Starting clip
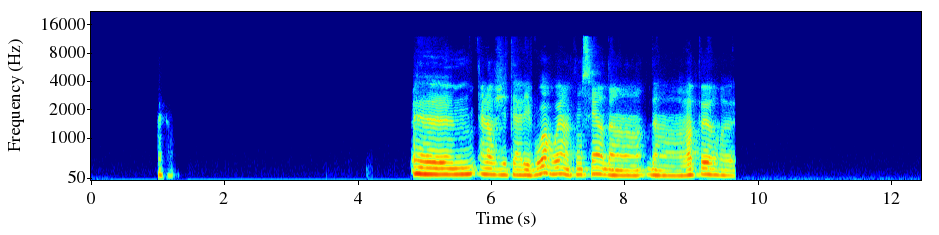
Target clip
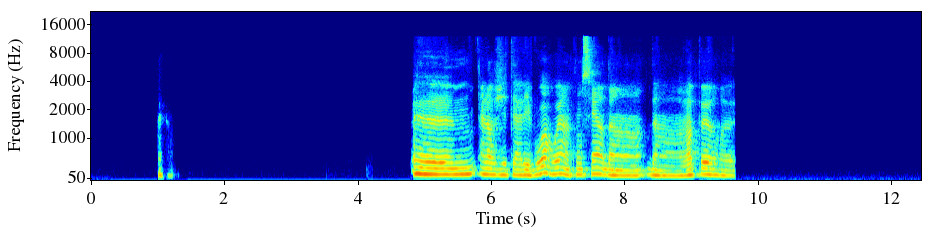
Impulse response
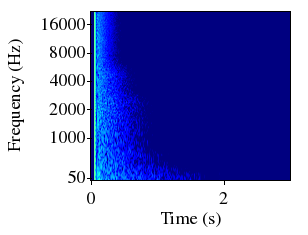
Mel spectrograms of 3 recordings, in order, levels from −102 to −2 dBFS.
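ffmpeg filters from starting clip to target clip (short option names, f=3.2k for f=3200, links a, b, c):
-af "highshelf=f=2.6k:g=11.5,volume=-5dB"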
